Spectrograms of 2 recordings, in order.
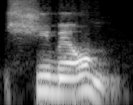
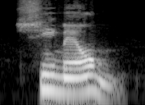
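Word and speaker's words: Shimon: En hebreo, la palabra Simeón, el nombre Simeón se escribe Shimeón, como se oye, S-H-I-M-O-N, Shimeón.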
